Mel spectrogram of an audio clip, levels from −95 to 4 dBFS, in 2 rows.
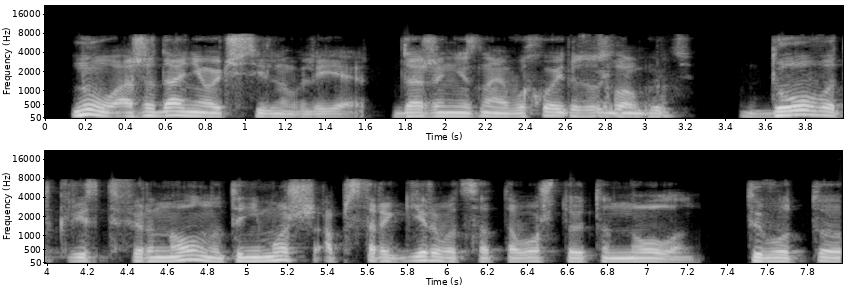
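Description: Concealed Bluetooth headset packet loss hits at 3.02 s, 4.24 to 4.32 s, and 7.26 s. Lost audio is patched from the preceding waveform. The 4.24 s cluster, scattered over 75 ms, buzzes briefly.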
